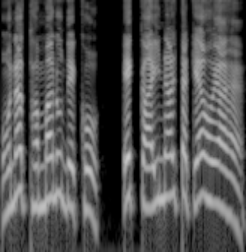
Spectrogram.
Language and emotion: Punjabi, disgusted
